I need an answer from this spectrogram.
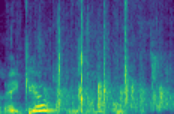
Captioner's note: applause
